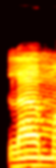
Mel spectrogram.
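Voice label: "lama", Malay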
